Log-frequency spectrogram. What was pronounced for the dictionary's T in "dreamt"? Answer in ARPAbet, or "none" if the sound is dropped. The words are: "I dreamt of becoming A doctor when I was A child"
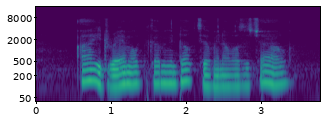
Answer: none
